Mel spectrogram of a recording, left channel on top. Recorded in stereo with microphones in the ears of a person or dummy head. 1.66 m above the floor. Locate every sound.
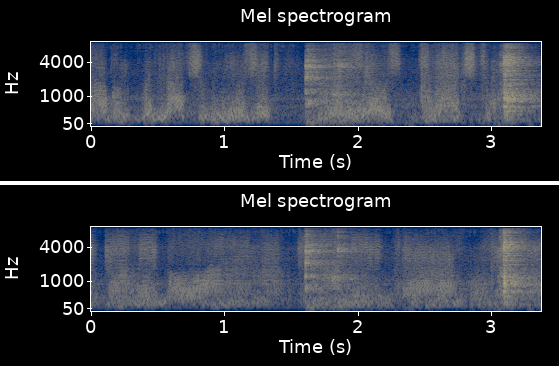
1.6 s a camera shutter: 20° right (ahead or behind), 0.6 m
